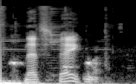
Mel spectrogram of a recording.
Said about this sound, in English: He's got a cuckoo clock.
